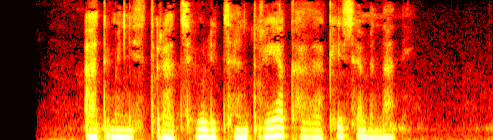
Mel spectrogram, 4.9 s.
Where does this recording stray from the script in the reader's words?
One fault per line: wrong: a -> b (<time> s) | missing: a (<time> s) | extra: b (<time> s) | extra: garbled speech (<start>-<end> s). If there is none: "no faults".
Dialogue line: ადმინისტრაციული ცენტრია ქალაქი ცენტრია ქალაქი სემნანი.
missing: ცენტრია ქალაქი (3.5 s)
